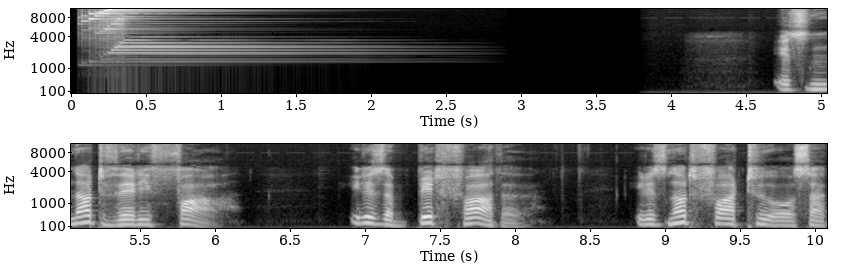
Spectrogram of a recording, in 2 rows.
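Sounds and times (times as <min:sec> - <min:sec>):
sparkly chime ding: 0:00.0 - 0:02.6.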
